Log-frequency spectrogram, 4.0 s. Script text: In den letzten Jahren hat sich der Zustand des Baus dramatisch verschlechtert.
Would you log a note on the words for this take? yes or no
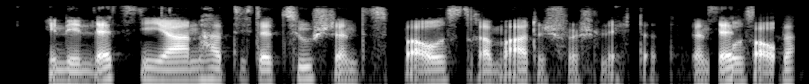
yes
